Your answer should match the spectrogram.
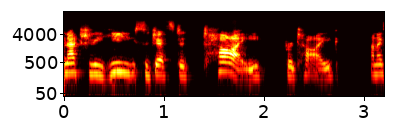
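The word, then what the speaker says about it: Tadhg: So it's Aoife and Tag, almost? Tig. Yeah, Tig. So it's like Tig. Yeah, Tig, you're close. Yeah. So Tig, Aoife and Tig. Tig is like pronounced like tiger without the R.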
